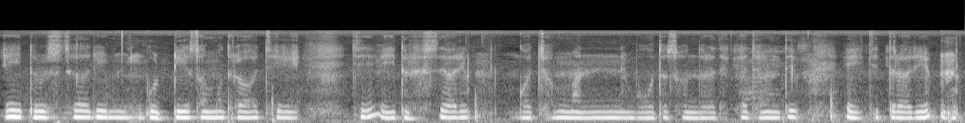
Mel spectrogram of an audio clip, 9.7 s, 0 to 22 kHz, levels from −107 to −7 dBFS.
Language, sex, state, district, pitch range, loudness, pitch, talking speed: Odia, female, Odisha, Sambalpur, 185-195 Hz, -17 LUFS, 190 Hz, 110 wpm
